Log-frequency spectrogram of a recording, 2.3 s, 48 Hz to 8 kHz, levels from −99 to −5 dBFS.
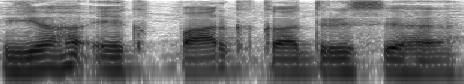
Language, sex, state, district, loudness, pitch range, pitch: Hindi, male, Jharkhand, Ranchi, -16 LUFS, 105-120 Hz, 110 Hz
